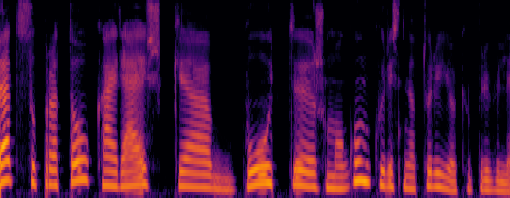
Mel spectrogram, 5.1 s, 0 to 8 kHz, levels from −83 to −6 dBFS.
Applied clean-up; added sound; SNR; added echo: none; none; none; none.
